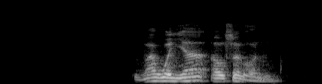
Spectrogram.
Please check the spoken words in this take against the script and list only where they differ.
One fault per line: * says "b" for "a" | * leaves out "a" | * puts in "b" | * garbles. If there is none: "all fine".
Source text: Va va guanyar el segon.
* leaves out "va"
